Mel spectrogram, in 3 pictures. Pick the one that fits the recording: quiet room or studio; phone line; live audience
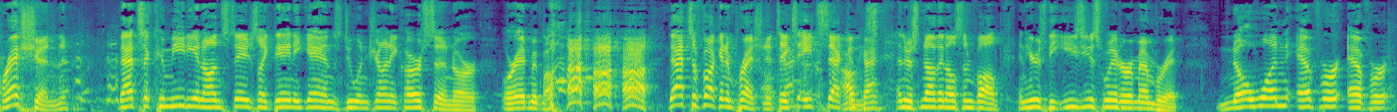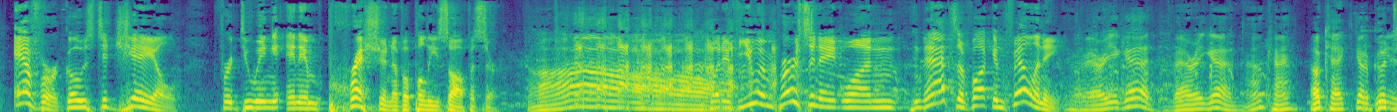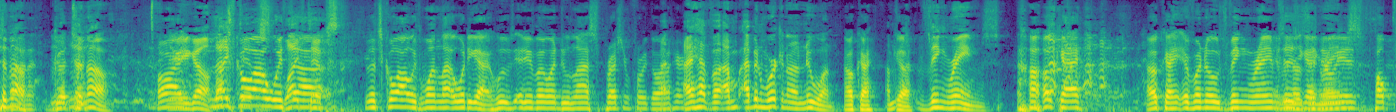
live audience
